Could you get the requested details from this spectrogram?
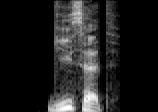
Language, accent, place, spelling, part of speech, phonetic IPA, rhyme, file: German, Germany, Berlin, gießet, verb, [ˈɡiːsət], -iːsət, De-gießet.ogg
- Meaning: second-person plural subjunctive I of gießen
